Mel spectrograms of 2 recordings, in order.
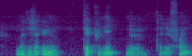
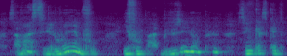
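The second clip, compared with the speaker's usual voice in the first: whispered, a bit higher, defensive; whispered protest; 4 semitones higher than usual. Acted. Son defending his cap to his dad, higher whisper.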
